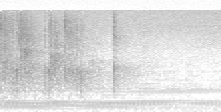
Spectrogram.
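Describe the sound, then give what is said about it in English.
A crowd claps together in a soft, dense patter that fades slightly over two seconds, over a steady low sustained tone; people giving the Lord a hand clap of praise in the morning. “Give the Lord a good hand clap of praise this morning.”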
